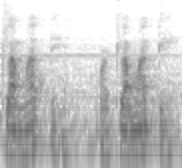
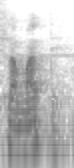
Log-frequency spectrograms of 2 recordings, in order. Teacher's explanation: there is a few people that do say a TL sound instead of the devoiced L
